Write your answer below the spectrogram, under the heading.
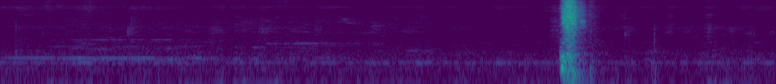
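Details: A dog gives one forceful, noisy sneeze in the second half, a brief blast of breath against a quiet background with low steady hum.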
